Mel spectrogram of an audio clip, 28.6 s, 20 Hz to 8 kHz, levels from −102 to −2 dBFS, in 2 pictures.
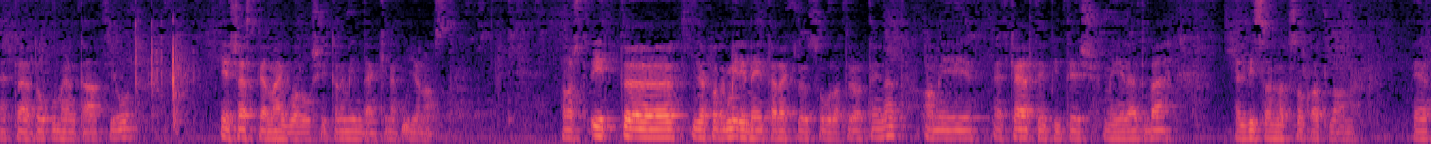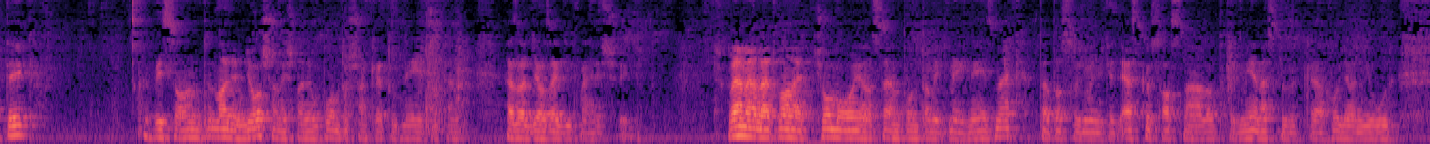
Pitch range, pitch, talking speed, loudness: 105-120 Hz, 110 Hz, 125 wpm, -40 LUFS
